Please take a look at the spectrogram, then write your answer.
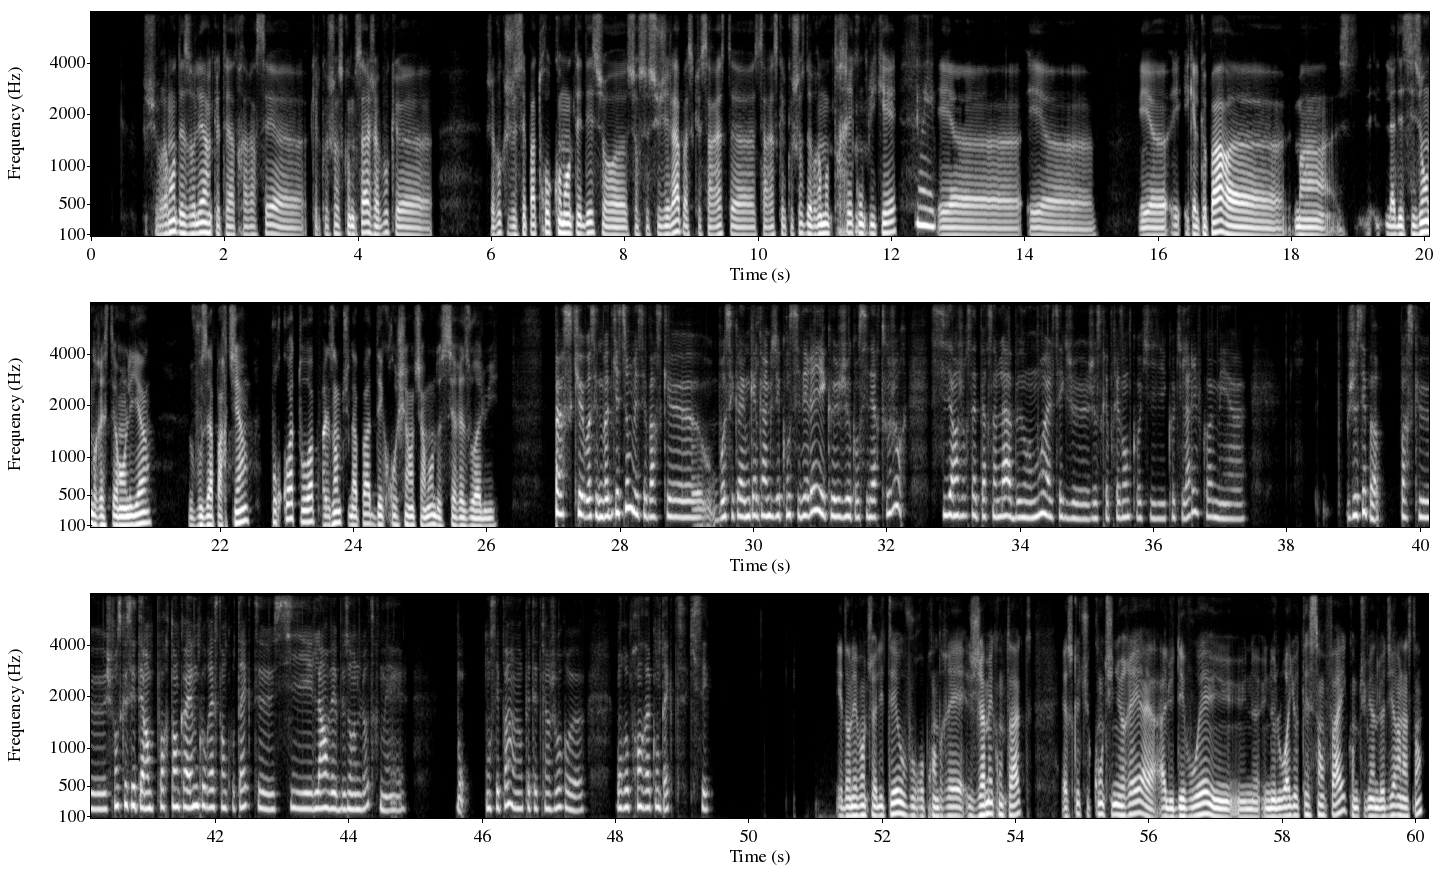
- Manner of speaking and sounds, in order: static; background speech; distorted speech; tapping; stressed: "très"; other background noise; stressed: "jamais"
- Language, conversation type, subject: French, advice, Comment puis-je rebondir après un rejet et retrouver rapidement confiance en moi ?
